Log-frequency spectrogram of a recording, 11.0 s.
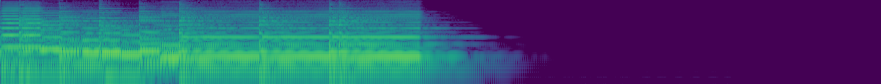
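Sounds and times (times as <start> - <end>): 
saxophone playing a classical romance: 0.0 - 5.9.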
